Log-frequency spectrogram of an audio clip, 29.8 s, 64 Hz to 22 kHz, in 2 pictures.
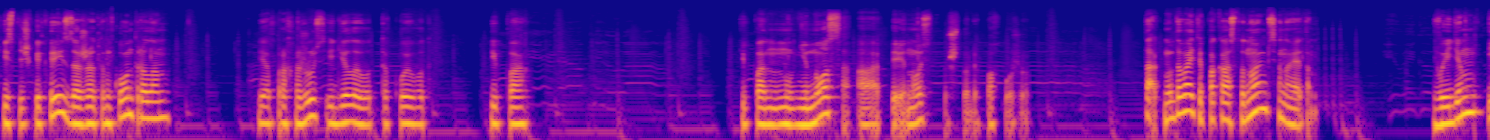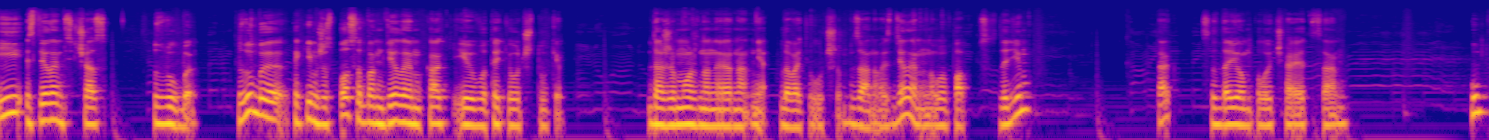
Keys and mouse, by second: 0.0 ctrl+click, 0.3 ctrl+click, 0.6 middle click, 1.5 middle click, 2.2 ctrl+click, 2.5 ctrl+click, 2.7 ctrl+click, 3.0-4.1 middle drag, 4.4 ctrl+click, 4.7 ctrl+click, 5.1 ctrl+click, 5.4 middle click, 6.7 ctrl+middle click, 7.0 middle click, 9.2-13.0 middle drag, 13.9 ctrl+Tab, 15.3 middle click, 19.3 middle click, 20.9 middle click, 21.7 click, 24.1 click, 24.3 click, 25.2 click, 25.8 click, 26.7 shift+a.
